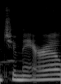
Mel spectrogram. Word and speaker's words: Chimera: Like, I already make him a Chimera with a huge amount of colors.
